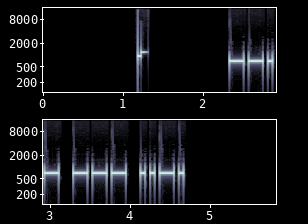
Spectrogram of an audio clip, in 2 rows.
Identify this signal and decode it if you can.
Morse code, heard as a keyed tone, about 20 wpm, 700 Hz. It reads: QOF
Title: USA Call Sign Postfixes - 3 Letters 20wpm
